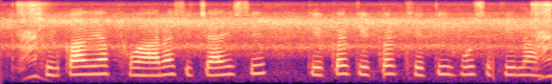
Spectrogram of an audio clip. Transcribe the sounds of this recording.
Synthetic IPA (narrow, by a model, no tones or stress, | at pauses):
t͡ʃʰʊɽkaːʋjapʰʊɦaːɾasɪt͡ʃːaːise | keːkəɾkeːkəɾkʰeːt̪iɦosɐkeːlaː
